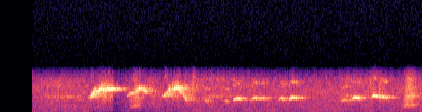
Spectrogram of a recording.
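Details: Five-month-old male cockatiel whistles the Andy Griffith television theme he is still learning, in clear, swooping phrases with short pauses, while another bird distracts him.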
